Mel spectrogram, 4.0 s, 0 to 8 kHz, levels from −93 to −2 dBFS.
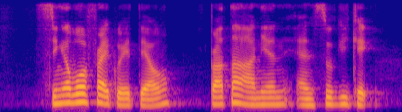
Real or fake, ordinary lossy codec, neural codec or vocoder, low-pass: fake; none; codec, 44.1 kHz, 7.8 kbps, DAC; 7.2 kHz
